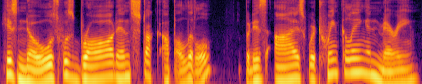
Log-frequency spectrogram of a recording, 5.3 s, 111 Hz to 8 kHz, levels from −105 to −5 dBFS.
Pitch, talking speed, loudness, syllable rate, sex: 140 Hz, 180 wpm, -18 LUFS, 4.3 syllables/s, male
